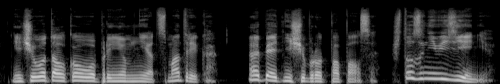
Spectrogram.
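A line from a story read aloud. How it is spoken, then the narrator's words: Calm announcement. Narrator (Russian): Спокойно объявил Василий Семенович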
